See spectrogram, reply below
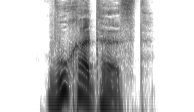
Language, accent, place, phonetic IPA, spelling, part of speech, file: German, Germany, Berlin, [ˈvuːxɐtəst], wuchertest, verb, De-wuchertest.ogg
- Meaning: inflection of wuchern: 1. second-person singular preterite 2. second-person singular subjunctive II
